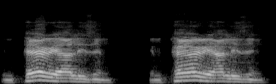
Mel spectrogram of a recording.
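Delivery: Imperialism with PE loud, long and high; stress on second syllable. Shown as a demonstration. Teacher showing second-syllable stress, Imperialism stressed loudly on PE. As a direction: punch PE each time in Imperialism. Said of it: "stress is on the second syllable".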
